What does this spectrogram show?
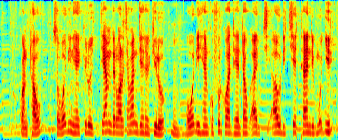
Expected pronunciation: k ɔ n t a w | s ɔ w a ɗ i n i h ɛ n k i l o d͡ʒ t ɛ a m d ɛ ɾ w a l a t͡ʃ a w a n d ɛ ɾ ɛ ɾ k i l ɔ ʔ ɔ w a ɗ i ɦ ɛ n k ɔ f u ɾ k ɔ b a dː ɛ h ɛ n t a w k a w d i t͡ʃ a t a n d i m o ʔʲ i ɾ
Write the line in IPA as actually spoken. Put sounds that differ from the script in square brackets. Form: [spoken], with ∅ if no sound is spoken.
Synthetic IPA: k ɔ n t a w | s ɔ w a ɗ i n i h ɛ n k i l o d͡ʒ t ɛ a m d ɛ ɾ w a l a t͡ʃ a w a n [d͡ʒ] ɛ ɾ ɛ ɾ k i l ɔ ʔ ɔ w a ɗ i ɦ ɛ n k ɔ f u ɾ k ɔ [w] a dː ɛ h ɛ n t a w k a w d i t͡ʃ [ɛ] t a n d i m o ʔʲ i ɾ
